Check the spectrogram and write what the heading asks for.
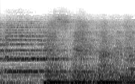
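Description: Choir singing with orchestral accompaniment, performed live. A held chord rings with the bass dropping out briefly at the start, then the low bass comes back in under a second in.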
